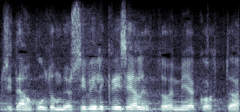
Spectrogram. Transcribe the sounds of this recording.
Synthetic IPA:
sit̪æoŋkuːlt̪umyøssiʋilkriːsiɑlːint̪t̪oimiɑkoht̪ɑ̰

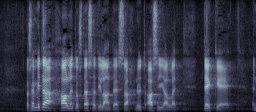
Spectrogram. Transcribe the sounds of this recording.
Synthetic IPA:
nosemit̪æhɑlːit̪ust̪æsːæt̪ilɑnt̪eːsːɑnyt̪ɑsiɑlːe | t̪ekeː

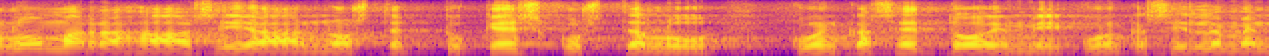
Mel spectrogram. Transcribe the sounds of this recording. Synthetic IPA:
lomɑrɑhɑɑsiɑːonnost̪et̪ːukeskust̪eluː | kuiŋkɑset̪oimiːkuiŋkɑsilːemen

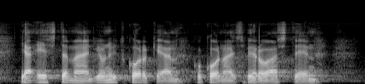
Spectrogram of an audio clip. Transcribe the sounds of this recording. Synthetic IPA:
jɑ̰est̪æmæːnjonyt̪korkeɑnkokonɑisʋeroɑst̪eːn

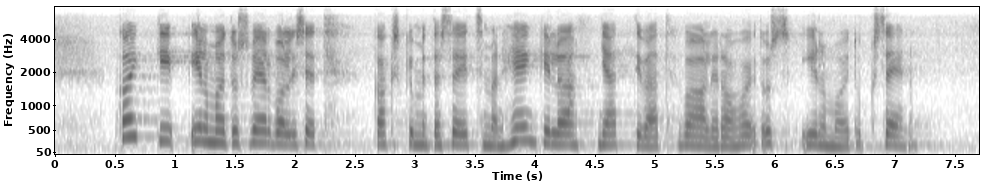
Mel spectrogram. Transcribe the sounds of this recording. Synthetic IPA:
kɑjkːiilmo̞jt̪usʋe̞lʋo̞lːise̞t̪ | kɑksi̥kymːet̪æse̞jt̪semænɦe̞ŋkiløæjæt̪ːiʋæt̪ʋɑːliɾɑɦo̞jt̪usilmo̞jt̪ukse̞ːn

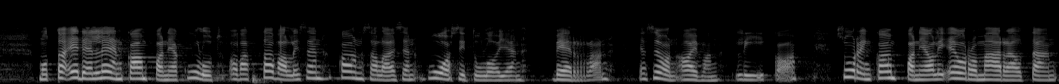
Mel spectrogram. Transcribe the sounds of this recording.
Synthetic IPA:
mut̪ːɑe̞de̞lːeːŋkɑmpːɑniɑkulut̪oʋɑt̪tɑʋɑlːisenkɑnsɑlɑise̞nʋuo̞sit̪ulojen | ʋe̞rːɑ̰n | jɑse̞o̞nʔɑjʋɑnliːkɑ̰ː | suːɾiŋkɑmpːɑniɑo̞liʔe̞uɾomæːɾælt̪æːn

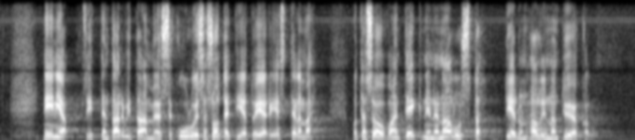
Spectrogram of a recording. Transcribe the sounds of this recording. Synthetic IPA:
niːnjɑsit̪ːent̪ɑrʋit̪ɑːmmyøssekuːlujsɑso̞t̪et̪iet̪ojærjest̪e̞lmæ | mut̪ːɑseoʋʋɑint̪e̞kninenɑlust̪ɑt̪iedunɦɑlːinːɑnt̪yøkɑ̰lṵ

